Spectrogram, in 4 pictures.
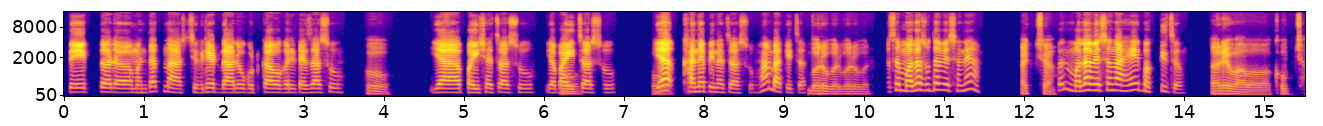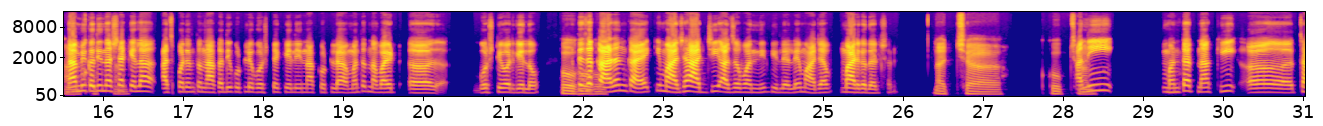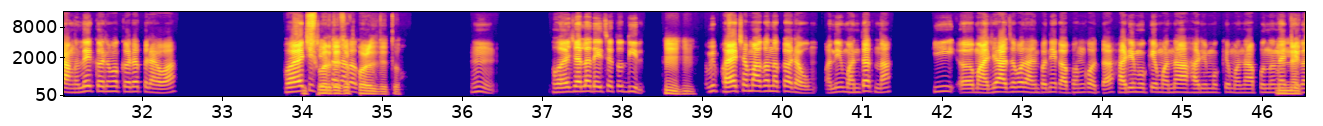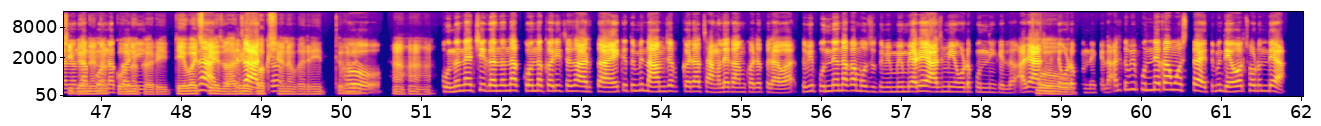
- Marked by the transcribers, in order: none
- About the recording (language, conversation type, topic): Marathi, podcast, आजोबा-आजींच्या मार्गदर्शनाचा तुमच्यावर कसा प्रभाव पडला?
